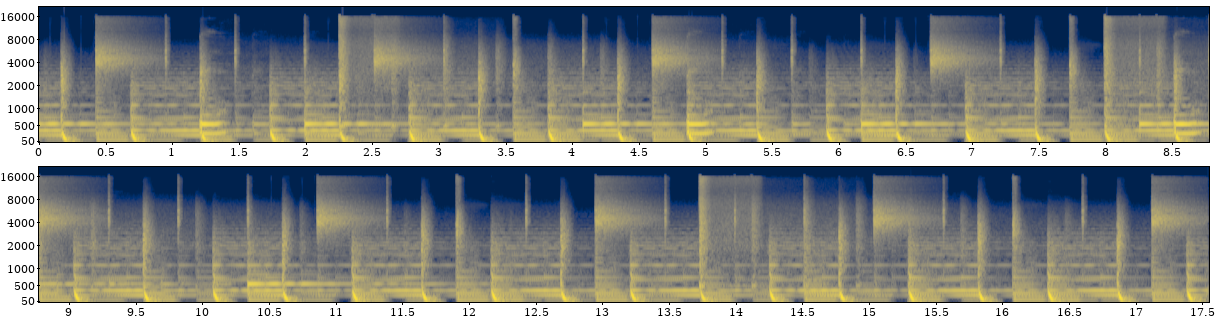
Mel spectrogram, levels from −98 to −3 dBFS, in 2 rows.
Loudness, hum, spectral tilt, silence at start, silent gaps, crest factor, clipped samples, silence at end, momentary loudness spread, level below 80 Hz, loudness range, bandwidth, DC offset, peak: -17 LUFS; none; -5.5 dB/octave; 0 s; none; 16 dB; under 0.1%; 0 s; 7 LU; -34 dBFS; 2 LU; 17 kHz; under 0.1%; 0 dBFS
